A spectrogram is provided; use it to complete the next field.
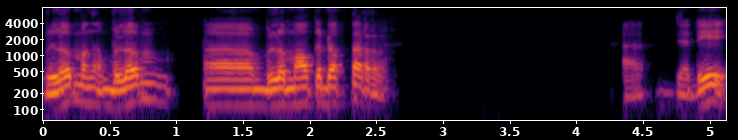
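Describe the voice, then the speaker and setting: A man of medium pitch and a dark, mellow tone speaks at a fairly slow pace, leaving long, frequent pauses. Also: lively intonation. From Bandung, West Java, Indonesia. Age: 60s. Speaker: retired patient giving testimony. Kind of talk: testimony interview. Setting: video call.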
